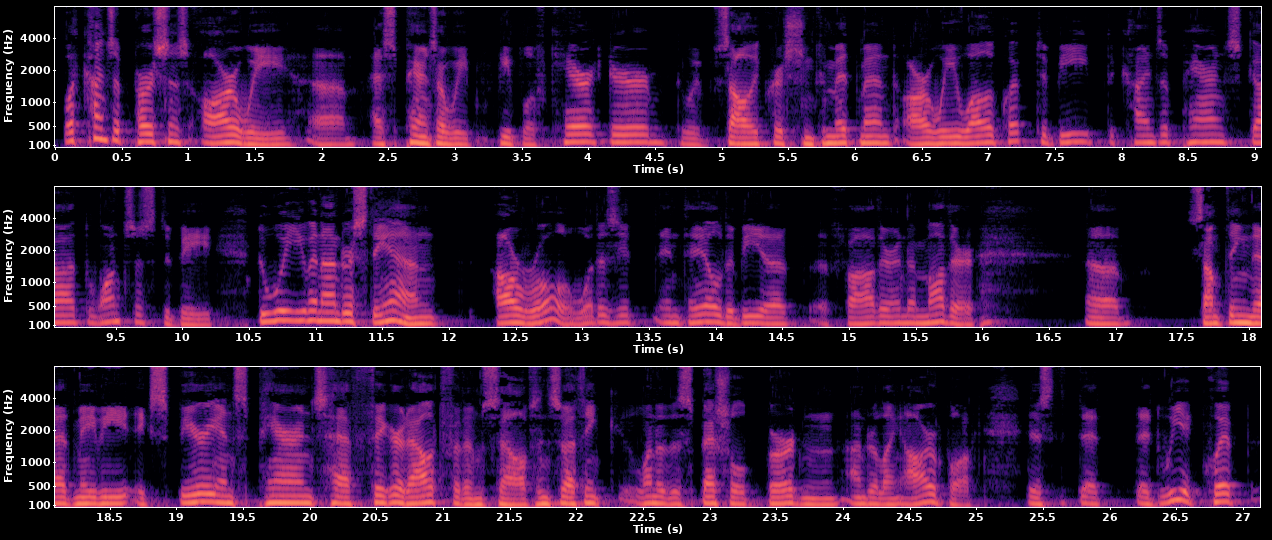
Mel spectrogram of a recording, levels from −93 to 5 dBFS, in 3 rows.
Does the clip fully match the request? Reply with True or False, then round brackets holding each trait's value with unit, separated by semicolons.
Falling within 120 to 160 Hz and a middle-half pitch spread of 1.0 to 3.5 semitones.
False (140 Hz; 3.9 semitones)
